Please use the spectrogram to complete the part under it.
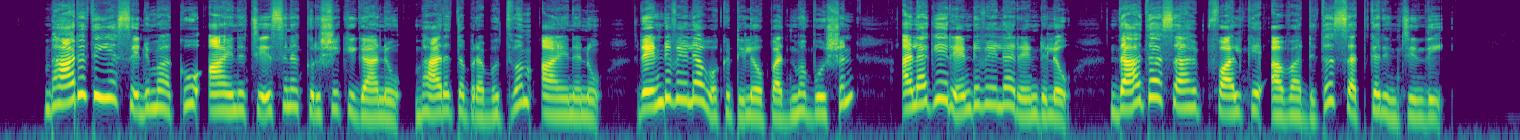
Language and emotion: Telugu, neutral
